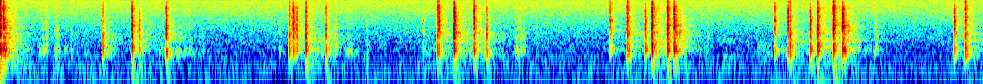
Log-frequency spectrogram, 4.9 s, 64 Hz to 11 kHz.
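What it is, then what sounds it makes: Cardboard gift box, tapped and scratched with nails. Long acrylic nails scratch and tap the pink printed lid of a cardboard heart gift box, up close. Quiet, dry clicks with a papery midrange around 500 Hz come in irregular bursts of quick taps and scratches, each stopping at once with no ring.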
